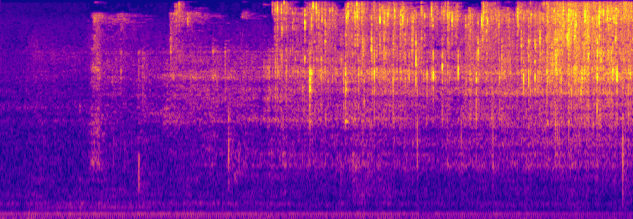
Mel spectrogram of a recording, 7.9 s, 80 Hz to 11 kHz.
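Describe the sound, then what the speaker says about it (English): Lobster pieces fry in hot oil, a steady dense sizzle and crackle that grows busier and louder toward the end, with scattered small pops and no talking. "You let these fry for about 2 minutes until they're golden brown."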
